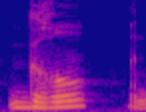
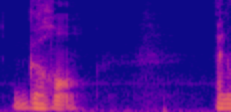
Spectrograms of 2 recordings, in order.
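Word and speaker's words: grande: final s okay so gr and then same thing here gr and regarding the feminine form you will pronounce it Grand okay don't insist on the final but then pronounce this D Grand and then exactly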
